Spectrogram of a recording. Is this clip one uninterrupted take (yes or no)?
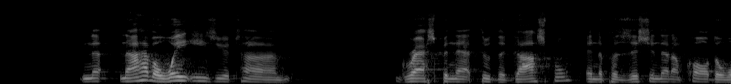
yes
